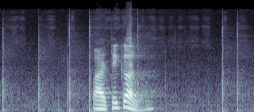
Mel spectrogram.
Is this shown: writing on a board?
yes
